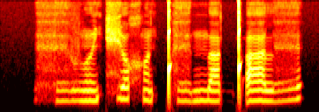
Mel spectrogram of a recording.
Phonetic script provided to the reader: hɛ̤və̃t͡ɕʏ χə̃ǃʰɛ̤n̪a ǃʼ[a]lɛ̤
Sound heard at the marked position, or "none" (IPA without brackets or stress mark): a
